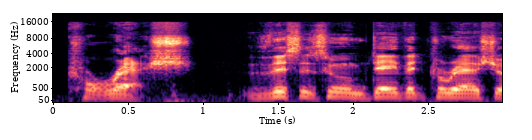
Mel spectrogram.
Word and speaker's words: Koresh: cyrus with anglo-corruption in your language c-y-r-u-s it's pronounced koresh this is whom david koresh of the branch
